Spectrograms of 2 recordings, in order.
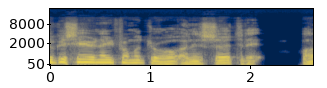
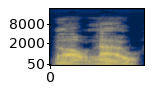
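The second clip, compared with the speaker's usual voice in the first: ordinary delivery, nothing marked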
